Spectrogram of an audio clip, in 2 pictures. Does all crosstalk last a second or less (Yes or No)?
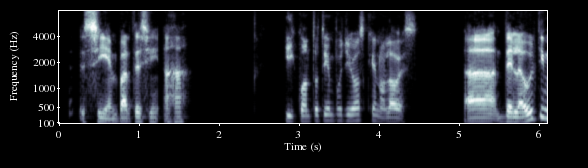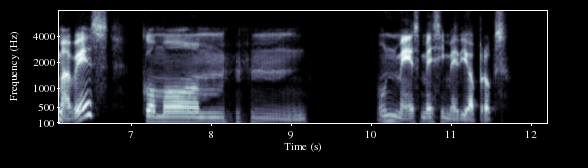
Yes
